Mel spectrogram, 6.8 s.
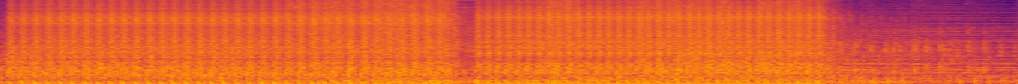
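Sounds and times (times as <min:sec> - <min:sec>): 
machine gun fire: 0:00.0 - 0:06.0.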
